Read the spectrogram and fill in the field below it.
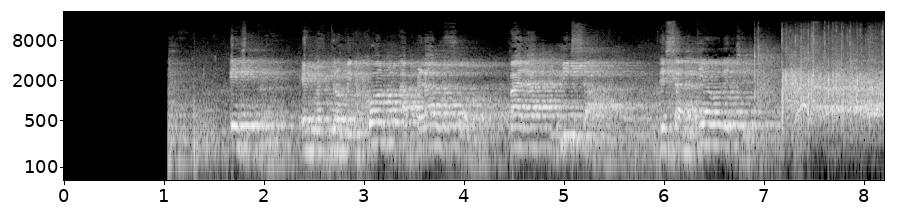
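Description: A young woman speaks with animation through a loudspeaker in a large hall.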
